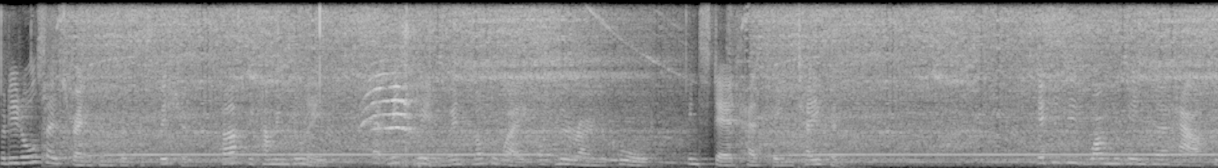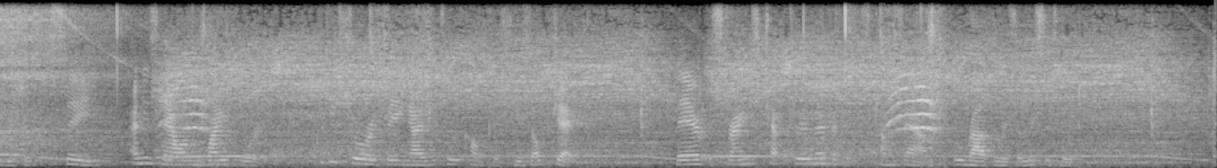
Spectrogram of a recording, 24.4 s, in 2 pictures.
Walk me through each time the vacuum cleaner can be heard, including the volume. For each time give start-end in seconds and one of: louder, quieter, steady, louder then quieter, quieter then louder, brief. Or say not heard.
0.0-24.3 steady.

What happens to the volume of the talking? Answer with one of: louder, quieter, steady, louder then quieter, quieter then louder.
steady.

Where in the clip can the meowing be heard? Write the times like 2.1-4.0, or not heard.
2.8-4.5, 12.9-14.6, 20.2-21.7.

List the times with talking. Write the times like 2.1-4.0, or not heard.
0.0-8.7, 10.3-18.1, 18.9-23.1.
